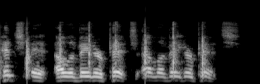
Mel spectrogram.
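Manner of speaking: high-pitched, eager, insistent tone.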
